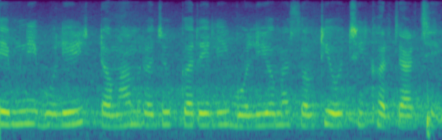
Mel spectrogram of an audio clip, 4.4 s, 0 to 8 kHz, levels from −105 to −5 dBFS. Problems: none marked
